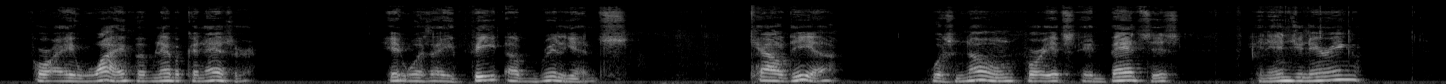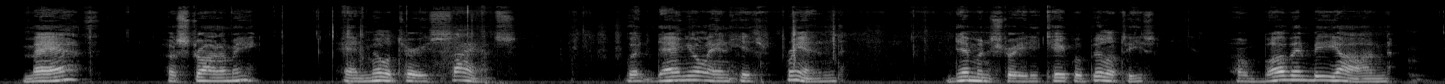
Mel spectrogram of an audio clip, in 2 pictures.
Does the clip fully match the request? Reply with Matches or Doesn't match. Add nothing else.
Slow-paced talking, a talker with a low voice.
Doesn't match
